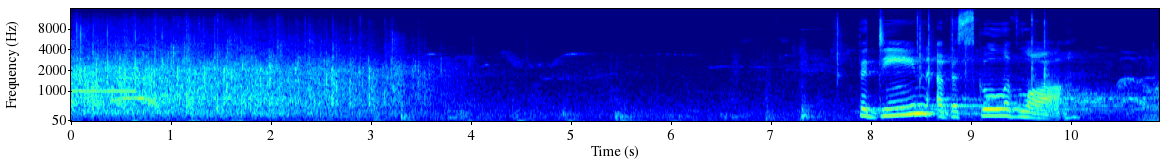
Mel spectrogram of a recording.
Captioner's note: cheers & applause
